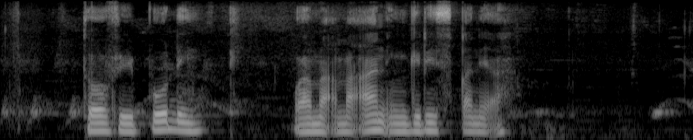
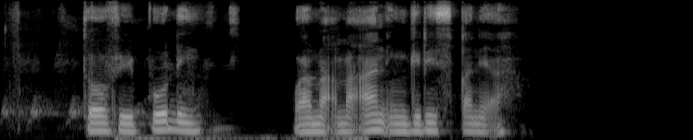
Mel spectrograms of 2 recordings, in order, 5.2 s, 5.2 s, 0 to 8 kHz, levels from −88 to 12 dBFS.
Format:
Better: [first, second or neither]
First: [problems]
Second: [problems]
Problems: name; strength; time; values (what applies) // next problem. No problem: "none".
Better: first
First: none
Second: noise reduction (neural mask model Resemble Enhance denoiser)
